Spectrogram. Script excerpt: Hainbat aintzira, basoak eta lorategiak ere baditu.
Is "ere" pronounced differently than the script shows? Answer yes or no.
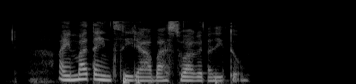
yes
